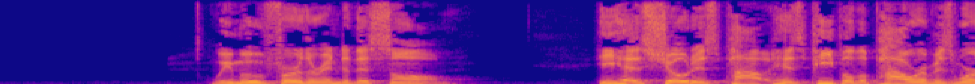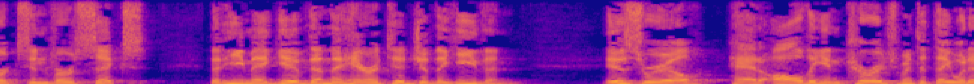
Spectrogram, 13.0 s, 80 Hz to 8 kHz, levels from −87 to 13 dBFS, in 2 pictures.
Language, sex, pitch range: English, male, 155-200 Hz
